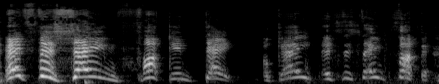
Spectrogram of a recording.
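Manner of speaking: slow, high-pitched exasperated outburst; exasperated rant. Real, not acted. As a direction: spit it out in disbelief. Ranting mockery of liberal word games.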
